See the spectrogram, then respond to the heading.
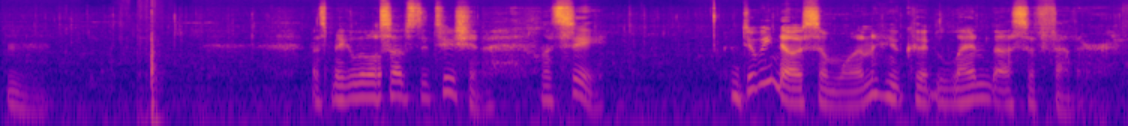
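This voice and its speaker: A man's voice: mid-range voice, very animated, a little slow, long pauses, a little hiss or hum. A man playing a chatty, wry and friendly fae potion brewer in a fantasy audio roleplay, talking to the listener with hesitant asides. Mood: chatty, focused.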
